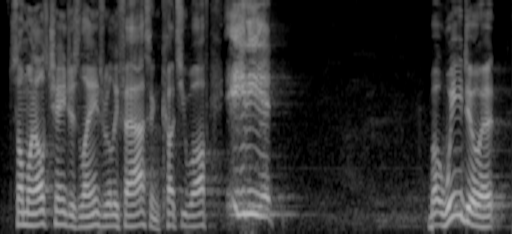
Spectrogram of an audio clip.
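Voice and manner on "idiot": furious shout. Acted. Driver yelling at someone who cut him off, furiously. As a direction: yell it high and loud at the other driver.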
